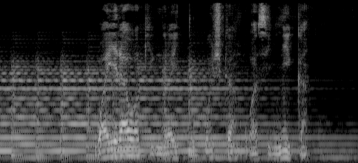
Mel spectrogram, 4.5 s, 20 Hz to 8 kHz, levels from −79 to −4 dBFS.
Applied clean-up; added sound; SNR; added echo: none; Electric guitar; 2 dB; reverberation time 2.4 s.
